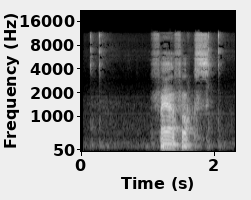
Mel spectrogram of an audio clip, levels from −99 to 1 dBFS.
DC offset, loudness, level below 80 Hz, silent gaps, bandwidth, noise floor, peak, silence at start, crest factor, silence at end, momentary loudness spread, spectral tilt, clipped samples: under 0.1%; -18 LUFS; -64 dBFS; none; 12.5 kHz; -62 dBFS; -2 dBFS; 0.15 s; 20 dB; 0.2 s; 17 LU; -2.5 dB/octave; under 0.1%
